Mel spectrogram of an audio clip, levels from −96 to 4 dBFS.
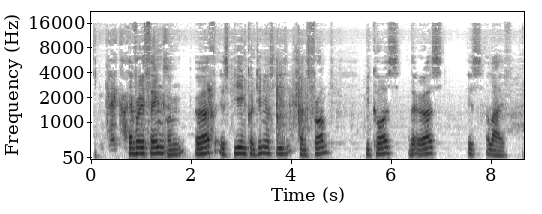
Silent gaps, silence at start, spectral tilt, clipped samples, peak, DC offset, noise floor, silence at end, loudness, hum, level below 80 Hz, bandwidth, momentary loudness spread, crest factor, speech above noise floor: none; 0.05 s; -6.5 dB/octave; under 0.1%; 0 dBFS; under 0.1%; -58 dBFS; 0.35 s; -17 LUFS; none; -54 dBFS; 17 kHz; 14 LU; 18 dB; 42 dB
